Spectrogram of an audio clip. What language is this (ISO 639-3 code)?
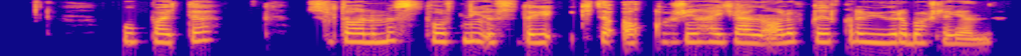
uzb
